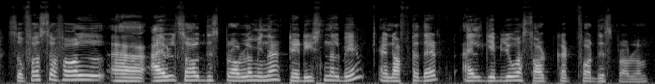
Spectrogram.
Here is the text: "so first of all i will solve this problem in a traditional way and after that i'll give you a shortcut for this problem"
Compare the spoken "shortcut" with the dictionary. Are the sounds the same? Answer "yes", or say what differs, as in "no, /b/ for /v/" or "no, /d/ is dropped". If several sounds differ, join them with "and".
no, /s/ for /ʃ/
